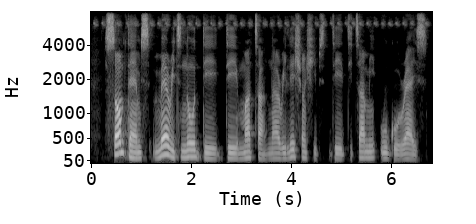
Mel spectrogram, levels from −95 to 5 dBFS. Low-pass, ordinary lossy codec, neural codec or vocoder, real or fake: none; none; none; real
